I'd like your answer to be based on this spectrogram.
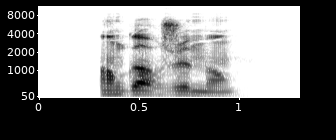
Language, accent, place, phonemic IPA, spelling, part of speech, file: French, France, Lyon, /ɑ̃.ɡɔʁ.ʒə.mɑ̃/, engorgement, noun, LL-Q150 (fra)-engorgement.wav
- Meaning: 1. clogging 2. engorgement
